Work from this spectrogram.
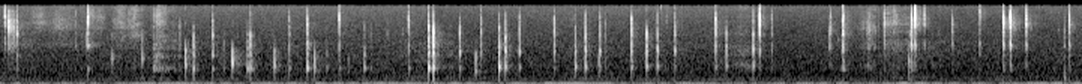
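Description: Long acrylic nails tap and scratch a small, hollow, lidded white plastic face mask jar with a label. The result is a quick, uneven run of sharp, dry clicks and brief scratchy strokes with no ring, over a faint steady low hum.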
